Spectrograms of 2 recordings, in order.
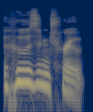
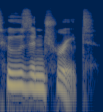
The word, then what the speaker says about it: Huisentruit: Huisentruit was how she pronounced it, so that's how I'm going to pronounce it. I Okay. know how Hausentrout was some ways, or who's it. Her phonetic saying was Huisentruit.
